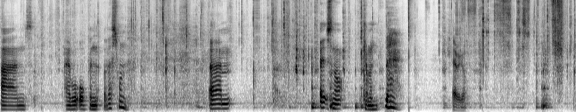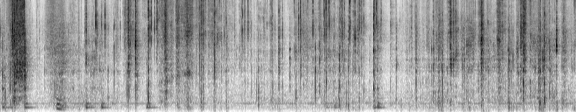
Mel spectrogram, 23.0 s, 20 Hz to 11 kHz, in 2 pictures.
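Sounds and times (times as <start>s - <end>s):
plastic packaging tearing and crinkling: 0.6s - 7.6s, 8.8s - 23.0s.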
